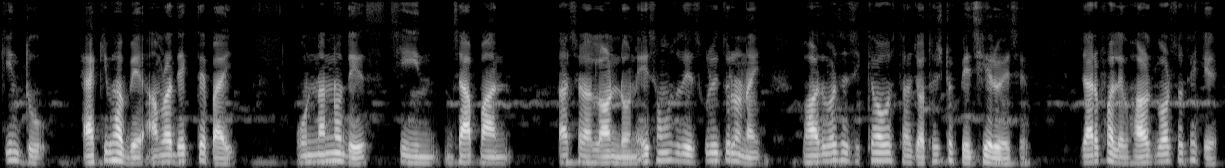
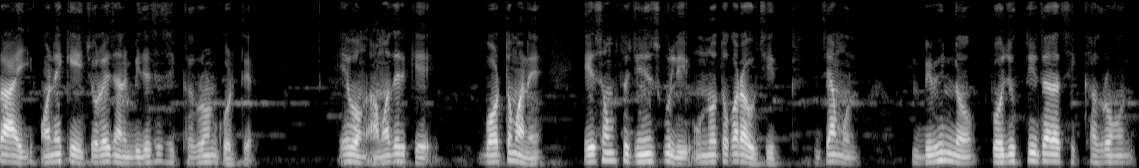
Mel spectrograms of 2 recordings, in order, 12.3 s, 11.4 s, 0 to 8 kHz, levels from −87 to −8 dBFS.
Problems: constant background noise, background conversations at intervals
